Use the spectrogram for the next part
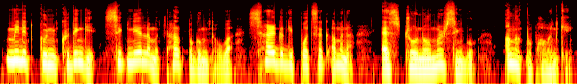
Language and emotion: Manipuri, surprised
